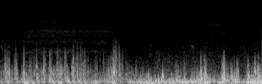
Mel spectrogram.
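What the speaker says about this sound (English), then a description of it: "now you can hear that wind, so you can see how I'm suffering" Wind gusts across a lake during carp fishing at Decoy Lakes, Whittlesey, buffeting the microphone with a loud, continuous rumbling roar that swells and eases.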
